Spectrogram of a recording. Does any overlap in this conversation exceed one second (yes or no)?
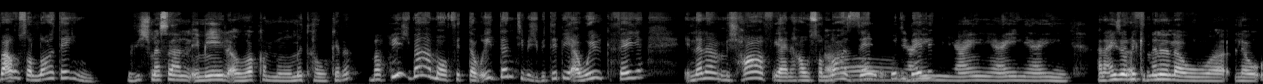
yes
